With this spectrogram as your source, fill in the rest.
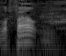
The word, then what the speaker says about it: LaFontaine: Well, Jamie's pronouncing it LaFountain, so we'll go with his pronunciation.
